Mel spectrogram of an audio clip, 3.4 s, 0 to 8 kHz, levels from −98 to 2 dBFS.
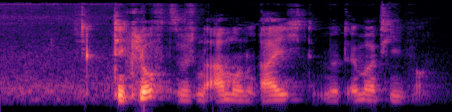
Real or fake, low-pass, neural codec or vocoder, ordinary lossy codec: real; 7.2 kHz; none; AAC, 32 kbps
